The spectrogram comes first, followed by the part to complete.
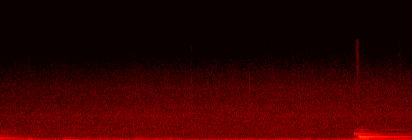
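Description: Steady rain hiss under soft jazz. A few held notes, including a low bass note, fade out in the first three seconds, leaving mostly rain, and a piano chord comes in about seven seconds in.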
